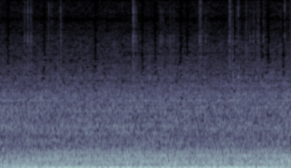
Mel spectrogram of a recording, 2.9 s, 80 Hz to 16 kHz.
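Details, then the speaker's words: Magnaflow 11366 performance muffler on a 2010 Subaru Impreza, coasting at 50 from the cabin: quiet low rumble with road drone, barely audible, though giving gas vibrates everything at the back; normal exhaust note. "can hear that and I give you gas but I'm just coasting at 50 it's not too bad give a gas vibrates everything that's fine"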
